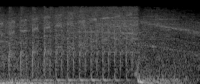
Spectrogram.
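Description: Cartoon theme music ending: rapid percussion over a held low note, a final hit about a second and a half in, then fading out with a high falling tone.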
